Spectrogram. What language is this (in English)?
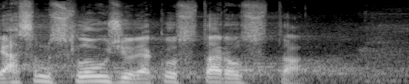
Czech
